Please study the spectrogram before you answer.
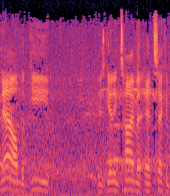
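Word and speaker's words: McGehee: the Cubs organization and he does pronounce his name McGee got to the big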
